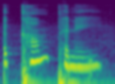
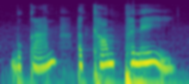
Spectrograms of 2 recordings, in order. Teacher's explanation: Accompany, bukan accompany, tetapi accompany. P-nya sedikit plosif, tidak plosif yang terlalu besar, tetapi plosifnya ada ya.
